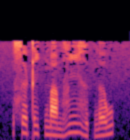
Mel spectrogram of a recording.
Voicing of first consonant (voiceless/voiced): voiceless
